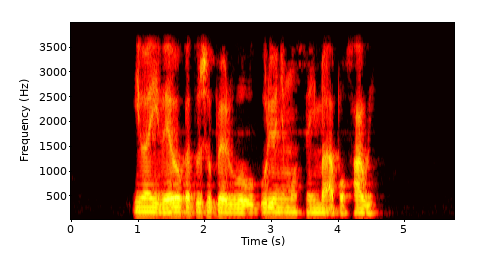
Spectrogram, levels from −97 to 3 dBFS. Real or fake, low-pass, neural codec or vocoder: real; 3.6 kHz; none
